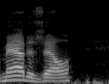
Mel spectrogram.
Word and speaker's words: Mazatzal: map it's spelled mazatzal but at the local pronunciation is Madison I know I'm kind of shooting off to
